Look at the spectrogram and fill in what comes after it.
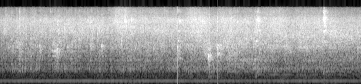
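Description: Chopped tomatoes sizzling in hot mustard oil in an aluminium kadai, with a steady hiss, while a steel spatula stirs them and clicks against the pan a few times.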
